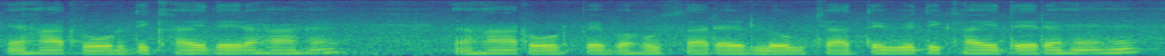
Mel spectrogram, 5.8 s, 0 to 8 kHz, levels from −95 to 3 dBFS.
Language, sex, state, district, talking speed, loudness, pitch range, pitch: Hindi, male, Uttar Pradesh, Lucknow, 185 wpm, -16 LUFS, 110-115 Hz, 115 Hz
